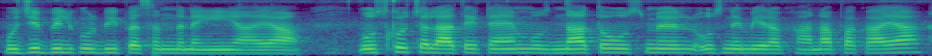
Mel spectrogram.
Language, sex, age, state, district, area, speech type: Hindi, female, 30-45, Rajasthan, Karauli, rural, spontaneous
